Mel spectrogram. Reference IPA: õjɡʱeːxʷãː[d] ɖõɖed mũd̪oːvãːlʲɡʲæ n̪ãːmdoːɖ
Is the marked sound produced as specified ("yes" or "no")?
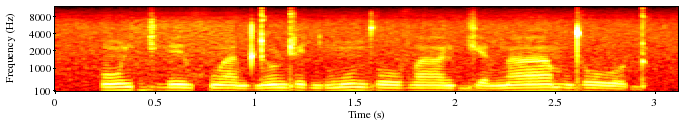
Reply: yes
